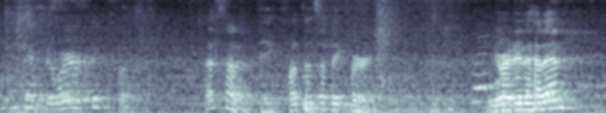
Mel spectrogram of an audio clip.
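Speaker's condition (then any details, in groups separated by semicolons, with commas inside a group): No condition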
